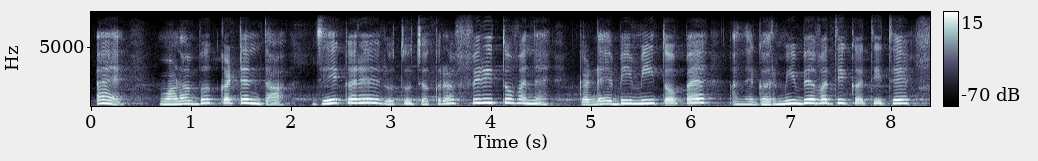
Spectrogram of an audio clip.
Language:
Sindhi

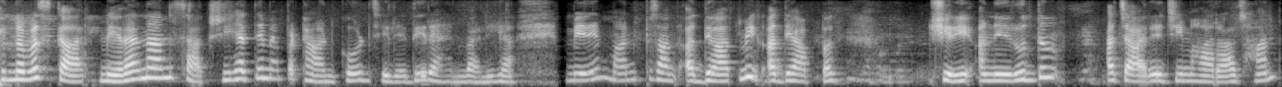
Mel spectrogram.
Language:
Punjabi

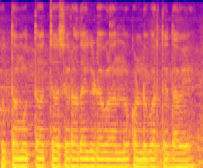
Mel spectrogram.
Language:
Kannada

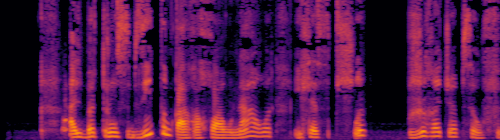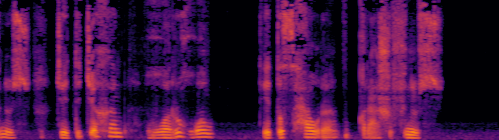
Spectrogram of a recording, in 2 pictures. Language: Kabardian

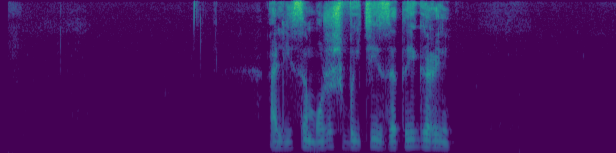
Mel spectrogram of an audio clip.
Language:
Russian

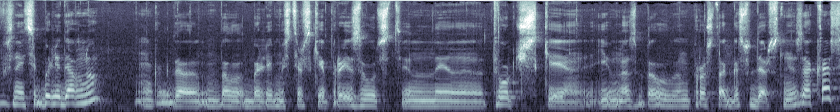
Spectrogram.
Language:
Russian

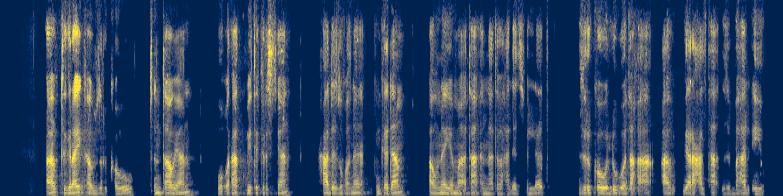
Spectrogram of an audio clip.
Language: Tigrinya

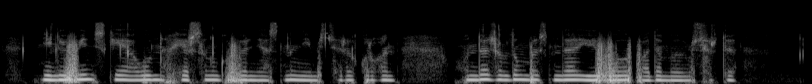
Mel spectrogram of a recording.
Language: Kazakh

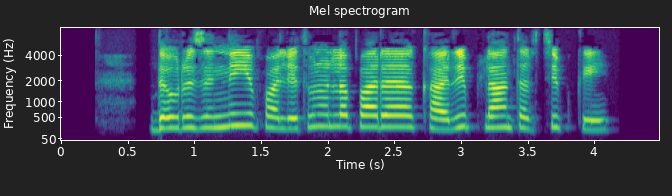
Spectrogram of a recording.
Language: Pashto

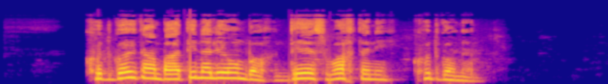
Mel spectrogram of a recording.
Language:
Gawar-Bati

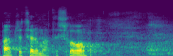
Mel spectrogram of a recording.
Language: Czech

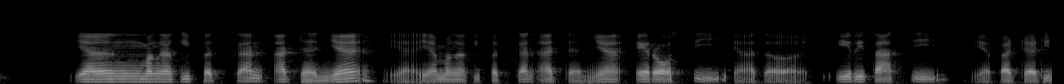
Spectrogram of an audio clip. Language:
Indonesian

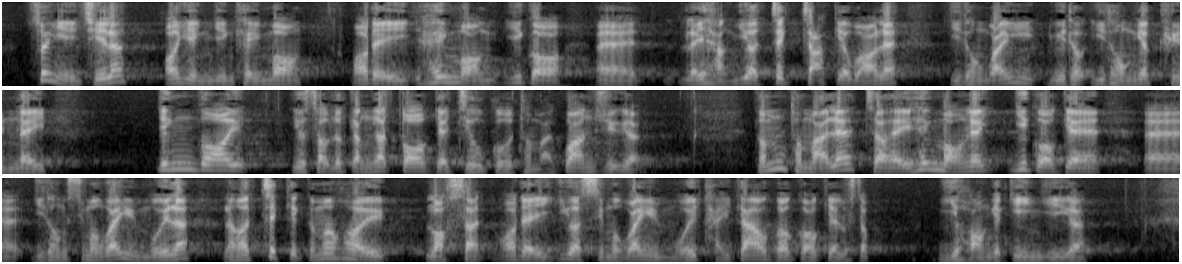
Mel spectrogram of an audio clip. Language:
Cantonese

